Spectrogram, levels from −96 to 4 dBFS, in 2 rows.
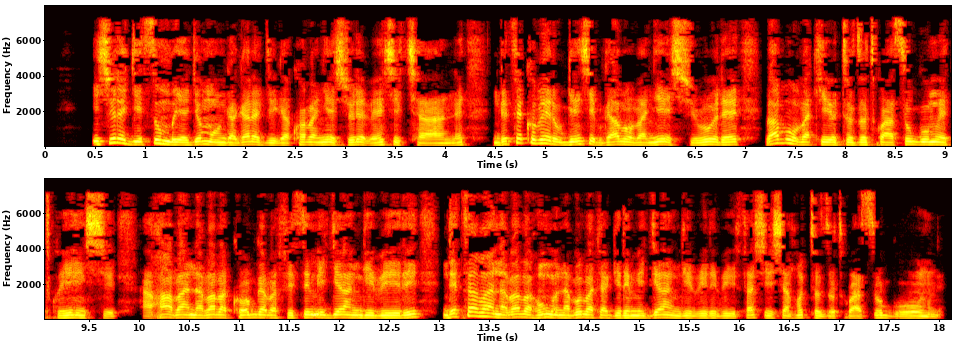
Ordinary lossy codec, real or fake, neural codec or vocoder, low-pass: MP3, 32 kbps; fake; codec, 16 kHz in and 24 kHz out, 2.2 kbps, FireRedTTS-2 codec; 7.2 kHz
